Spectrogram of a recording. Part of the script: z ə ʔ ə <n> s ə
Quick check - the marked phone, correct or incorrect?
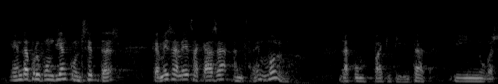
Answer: correct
